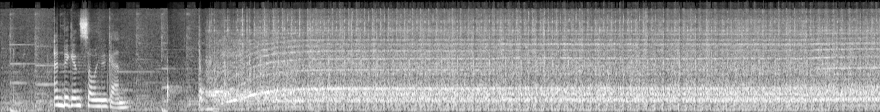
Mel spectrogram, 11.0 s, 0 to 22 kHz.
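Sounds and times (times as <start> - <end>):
sewing machine whining: 2.5 - 11.0.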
